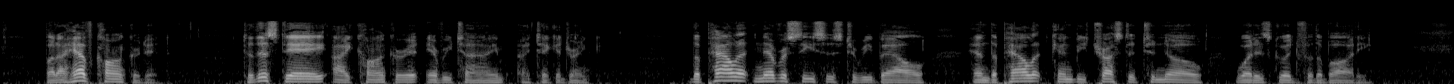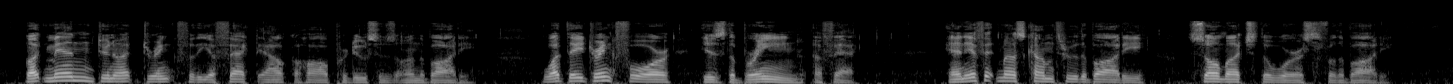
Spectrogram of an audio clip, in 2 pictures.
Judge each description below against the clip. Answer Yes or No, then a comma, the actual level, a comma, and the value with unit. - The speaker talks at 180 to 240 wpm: No, average, 150 wpm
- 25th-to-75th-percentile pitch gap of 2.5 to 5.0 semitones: No, wide, 5.6 semitones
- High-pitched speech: No, low, 110 Hz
